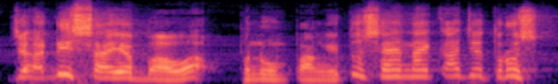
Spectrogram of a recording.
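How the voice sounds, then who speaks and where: Animated, bright-voiced male preacher. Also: very high voice, fairly quick. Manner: animated storytelling, switching between shouts and hushed tones, laughing along. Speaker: pastor. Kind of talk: sermon with a personal story.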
